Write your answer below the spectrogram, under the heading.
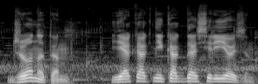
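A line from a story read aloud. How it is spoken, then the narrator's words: Plain. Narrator (Russian): ответил дрон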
